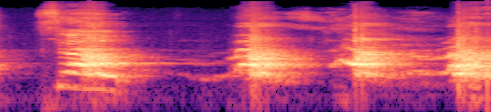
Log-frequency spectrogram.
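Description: A dog named Snoop barks at a delivery person in four loud, close, separate barks spaced about half a second apart, with short quiet gaps between them.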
